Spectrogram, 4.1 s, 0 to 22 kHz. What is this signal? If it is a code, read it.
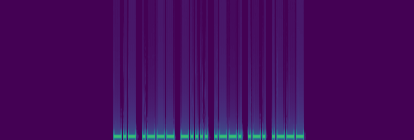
Morse code, heard as a keyed tone, about 50 wpm, 700 Hz. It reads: KJ6PRJ
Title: USA Call Signs 50wpm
